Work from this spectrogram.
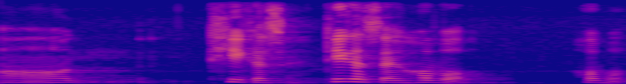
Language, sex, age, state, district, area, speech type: Assamese, female, 45-60, Assam, Dibrugarh, rural, spontaneous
